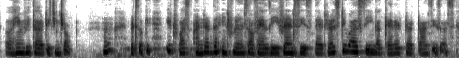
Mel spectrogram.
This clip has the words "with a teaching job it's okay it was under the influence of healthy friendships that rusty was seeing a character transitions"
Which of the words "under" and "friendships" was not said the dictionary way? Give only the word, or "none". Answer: friendships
